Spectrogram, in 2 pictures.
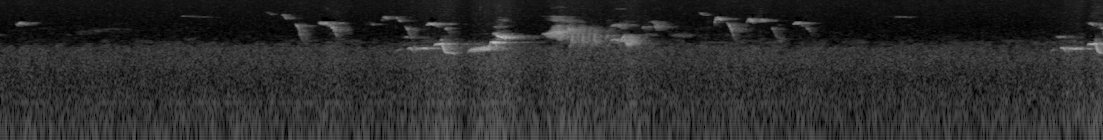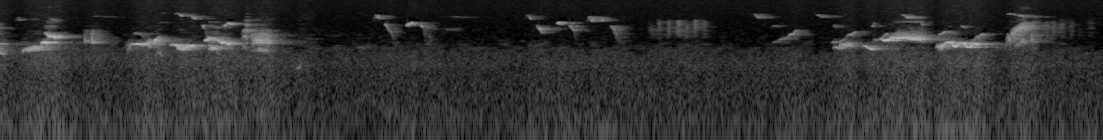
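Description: Birds singing and chirping in three bouts of quick, varied phrases over a steady low hiss.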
